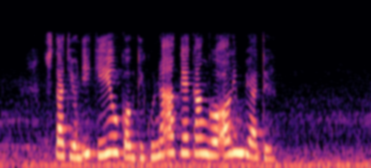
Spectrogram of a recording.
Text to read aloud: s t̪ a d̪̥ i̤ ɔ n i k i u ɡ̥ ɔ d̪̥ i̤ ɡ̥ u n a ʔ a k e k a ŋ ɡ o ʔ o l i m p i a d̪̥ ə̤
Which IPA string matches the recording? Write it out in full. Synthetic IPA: s t̪ a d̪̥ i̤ ɔ n i k i u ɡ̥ ɔ d̪̥ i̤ ɡ̥ u n a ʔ a k e k a ŋ ɡ o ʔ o l i m p i a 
